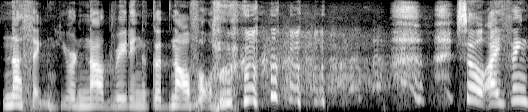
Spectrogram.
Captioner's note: laughing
